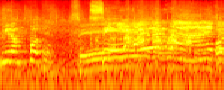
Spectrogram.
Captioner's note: laughs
